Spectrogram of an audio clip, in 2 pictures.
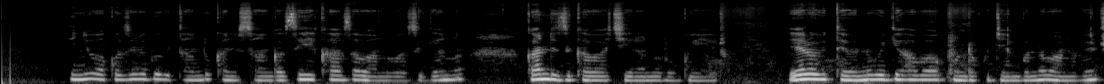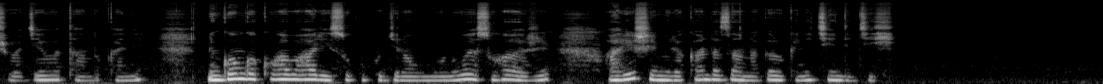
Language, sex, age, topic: Kinyarwanda, female, 18-24, education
